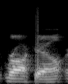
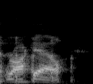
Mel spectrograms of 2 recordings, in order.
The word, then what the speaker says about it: Rachau: So my last name, Rockow, right? German, which I appreciate pronouncing that correctly. It's not the French Rochelle, but the nice German Rockow there.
